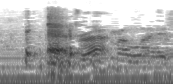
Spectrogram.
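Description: A single sharp sneeze bursts out during a formal board meeting, loud and close, with people talking around it before and after.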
